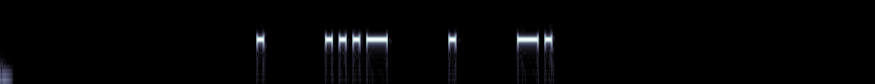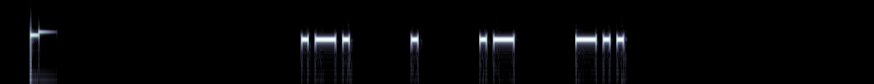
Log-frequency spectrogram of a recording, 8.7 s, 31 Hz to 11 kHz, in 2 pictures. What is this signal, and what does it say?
Morse code, heard as a keyed tone, about 34 wpm, spaced as for 20 wpm, 700 Hz. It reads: EVEN READ
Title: 3x Character Spacing - Top 200 Words - 35wpm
